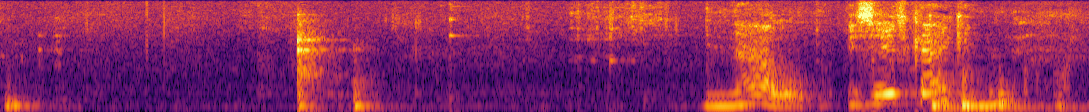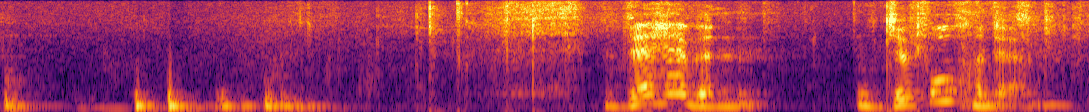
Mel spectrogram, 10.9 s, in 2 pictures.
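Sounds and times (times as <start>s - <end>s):
wine glass clinking: 1.5s - 2.4s
speech: 3.5s - 5.4s, 8.6s - 10.8s.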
